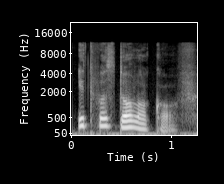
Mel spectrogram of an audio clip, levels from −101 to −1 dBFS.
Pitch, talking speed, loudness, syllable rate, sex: 185 Hz, 145 wpm, -18 LUFS, 5.2 syllables/s, female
